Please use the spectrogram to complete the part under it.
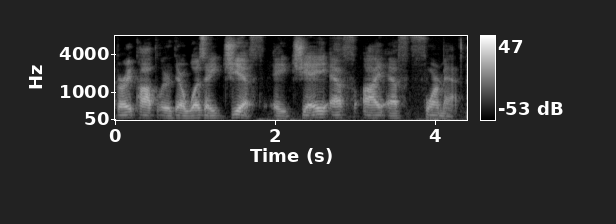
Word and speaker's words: GIF: But then they also say same reason GIF is a hard G, because G stands for graphics. Hard G, which is my reasoning.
